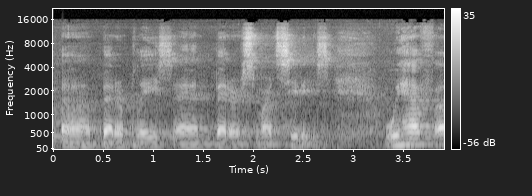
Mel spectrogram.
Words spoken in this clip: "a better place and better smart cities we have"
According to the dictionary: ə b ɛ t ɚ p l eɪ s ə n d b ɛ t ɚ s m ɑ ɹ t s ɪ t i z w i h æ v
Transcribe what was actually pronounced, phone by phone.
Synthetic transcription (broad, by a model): b ɛ t ɚ p l eɪ s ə n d b ɛ t ɚ s m ɑ ɹ t s ɪ t i z w i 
